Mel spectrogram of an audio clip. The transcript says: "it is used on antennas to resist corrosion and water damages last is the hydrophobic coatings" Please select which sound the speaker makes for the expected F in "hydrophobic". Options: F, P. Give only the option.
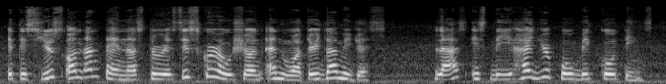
P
